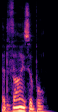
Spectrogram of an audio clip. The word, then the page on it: advisable: British English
